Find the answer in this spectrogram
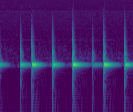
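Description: ATV aFrame electronic hand percussion played with quick finger strikes, about four a second. Each hit gives a short click and a brief ringing tone, always at the same pitch. The sub timbre is set to its 'natural' frequency setting.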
